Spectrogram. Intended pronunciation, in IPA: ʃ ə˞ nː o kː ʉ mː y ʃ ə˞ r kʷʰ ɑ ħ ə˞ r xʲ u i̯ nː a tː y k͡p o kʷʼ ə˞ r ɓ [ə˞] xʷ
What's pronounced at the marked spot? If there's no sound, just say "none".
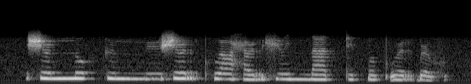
ə˞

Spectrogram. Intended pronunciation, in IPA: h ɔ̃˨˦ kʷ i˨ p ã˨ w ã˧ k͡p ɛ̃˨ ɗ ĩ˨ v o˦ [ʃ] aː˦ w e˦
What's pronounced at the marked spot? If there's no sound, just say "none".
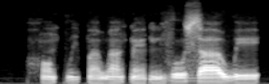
z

